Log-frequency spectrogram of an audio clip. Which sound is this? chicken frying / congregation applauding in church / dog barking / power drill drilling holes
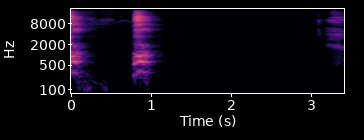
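dog barking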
